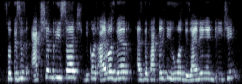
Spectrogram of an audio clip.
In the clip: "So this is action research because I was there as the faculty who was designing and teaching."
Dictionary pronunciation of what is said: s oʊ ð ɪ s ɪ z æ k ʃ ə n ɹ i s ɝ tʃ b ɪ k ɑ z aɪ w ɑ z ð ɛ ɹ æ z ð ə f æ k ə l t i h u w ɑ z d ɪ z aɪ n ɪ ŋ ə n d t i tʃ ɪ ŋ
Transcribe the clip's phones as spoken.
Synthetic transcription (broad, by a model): s oʊ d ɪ s ɪ z æ k ʃ ə n ɹ i s ɝ tʃ b ɪ k ɑ z aɪ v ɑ z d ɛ ɹ æ z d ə f æ k ə l t i h u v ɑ z d ɪ z aɪ n ɪ ŋ ə n d t i tʃ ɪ ŋ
